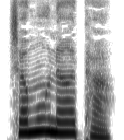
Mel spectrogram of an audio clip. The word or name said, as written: ಚಮೂನಾಥ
